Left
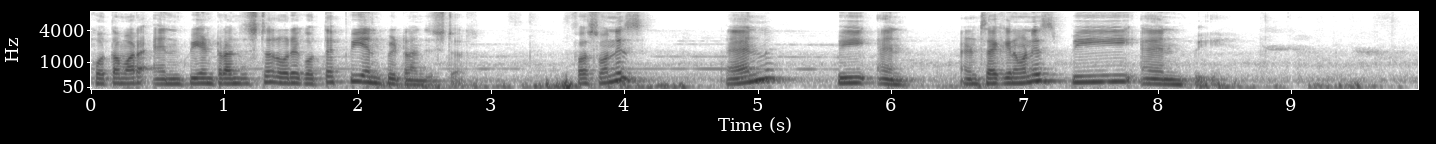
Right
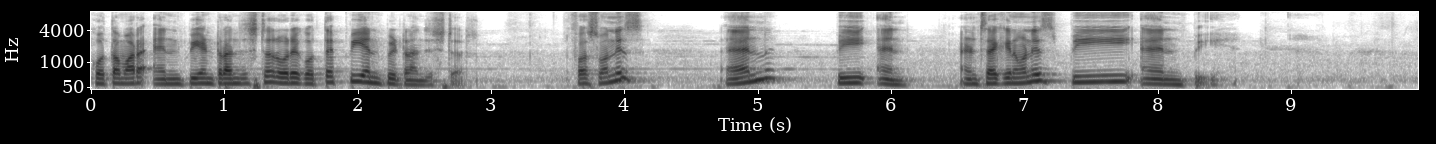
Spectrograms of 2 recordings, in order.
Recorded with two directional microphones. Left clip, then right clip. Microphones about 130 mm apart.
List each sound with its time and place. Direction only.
0.0 s speech: 45° right (ahead or behind)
